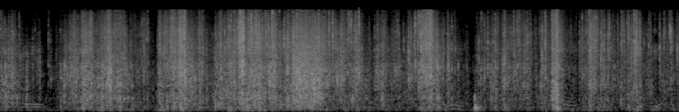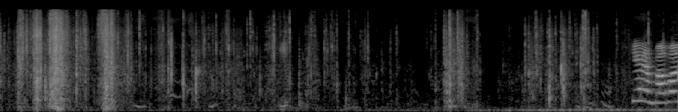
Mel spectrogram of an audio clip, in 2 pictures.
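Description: Brown kraft packing paper crumpling and crinkling in irregular bursts as two kittens wrestle in it. The rustling is busiest and loudest for the first ten seconds, then thins out to sparser crinkles.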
